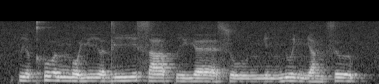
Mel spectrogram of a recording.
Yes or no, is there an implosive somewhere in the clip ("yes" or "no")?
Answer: no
